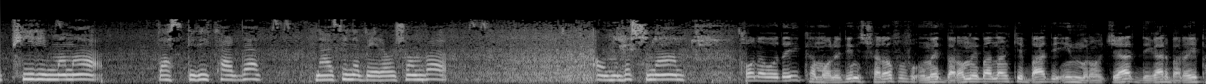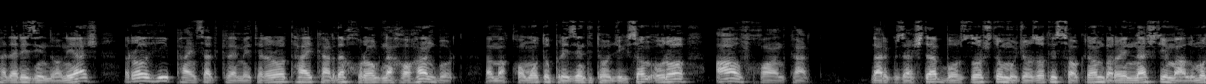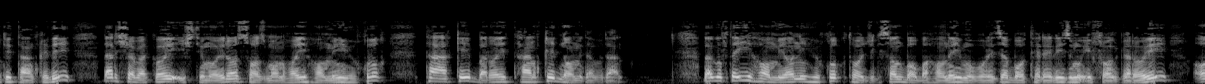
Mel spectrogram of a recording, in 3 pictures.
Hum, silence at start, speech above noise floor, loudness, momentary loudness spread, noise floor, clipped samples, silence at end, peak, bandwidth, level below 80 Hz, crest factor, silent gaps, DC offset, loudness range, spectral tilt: none; 0 s; 46 dB; -20 LUFS; 8 LU; -66 dBFS; under 0.1%; 0 s; -6 dBFS; 8.4 kHz; -54 dBFS; 14 dB; none; under 0.1%; 3 LU; -5.5 dB/octave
